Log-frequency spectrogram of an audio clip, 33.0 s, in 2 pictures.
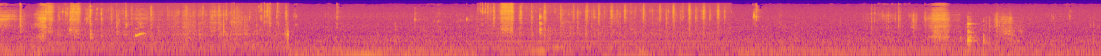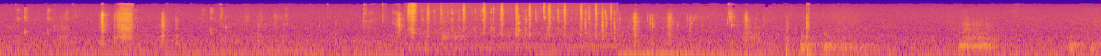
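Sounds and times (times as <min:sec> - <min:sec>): crackly chewing: 0:00.7 - 0:04.5, 0:06.2 - 0:11.4, 0:22.0 - 0:27.9.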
